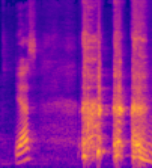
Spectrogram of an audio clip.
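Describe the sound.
A short voiced sound, then a loud run of three harsh coughs in quick succession, each a raspy burst with brief gaps between them, from a preacher during a sermon.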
